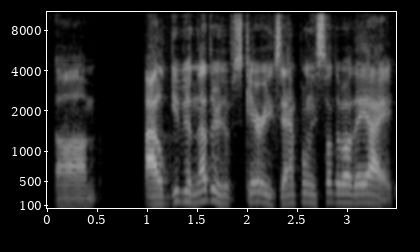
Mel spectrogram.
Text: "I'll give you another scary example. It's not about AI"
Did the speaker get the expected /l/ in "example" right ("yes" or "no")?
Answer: no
